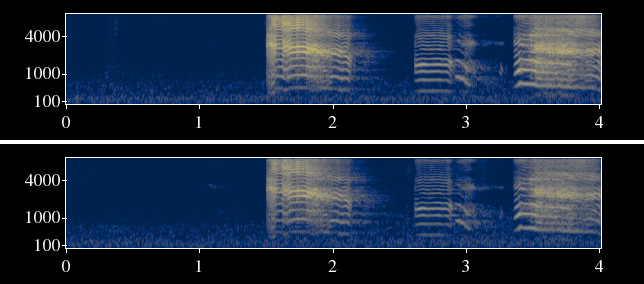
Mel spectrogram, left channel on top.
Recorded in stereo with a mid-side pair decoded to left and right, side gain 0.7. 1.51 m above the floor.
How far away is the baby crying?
About 0.9 m.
